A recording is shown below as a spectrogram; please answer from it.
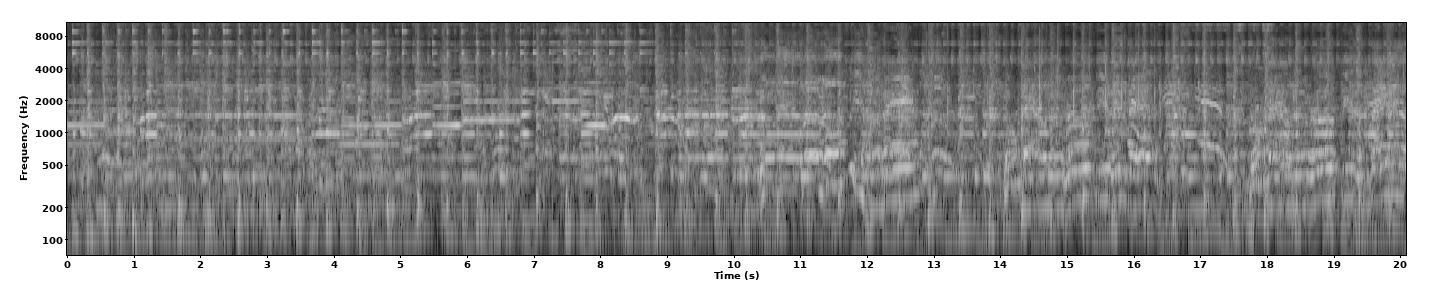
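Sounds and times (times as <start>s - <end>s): fiddle: 0.0s - 14.7s
harmonica lead notes: 0.0s - 15.7s
acoustic guitar: 0.0s - 20.0s
upright bass: 0.0s - 20.0s.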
